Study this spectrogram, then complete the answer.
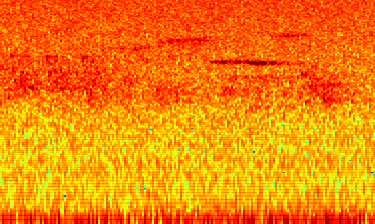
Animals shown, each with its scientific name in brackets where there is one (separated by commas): Black-throated Green Warbler (Setophaga virens), Ovenbird (Seiurus aurocapilla), Red-eyed Vireo (Vireo olivaceus)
